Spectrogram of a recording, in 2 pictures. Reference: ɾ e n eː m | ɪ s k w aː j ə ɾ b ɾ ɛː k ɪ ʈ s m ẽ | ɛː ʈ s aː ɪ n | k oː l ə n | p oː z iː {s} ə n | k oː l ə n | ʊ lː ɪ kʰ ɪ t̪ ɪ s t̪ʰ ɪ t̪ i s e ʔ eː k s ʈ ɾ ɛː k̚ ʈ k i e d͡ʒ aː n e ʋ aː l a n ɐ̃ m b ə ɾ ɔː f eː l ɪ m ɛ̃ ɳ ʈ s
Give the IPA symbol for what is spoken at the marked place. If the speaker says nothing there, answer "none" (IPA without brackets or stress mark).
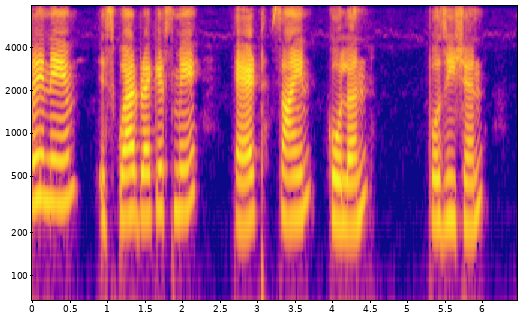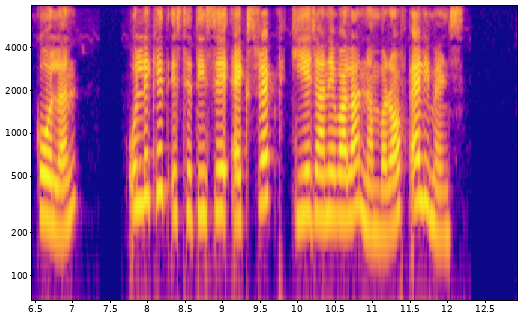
ʃ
